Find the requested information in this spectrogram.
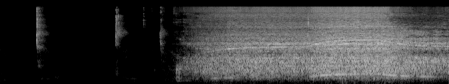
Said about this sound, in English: So if I place the balloon on top of the dryer, well, it pushes upwards. And if I increase the pressure, it goes up.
